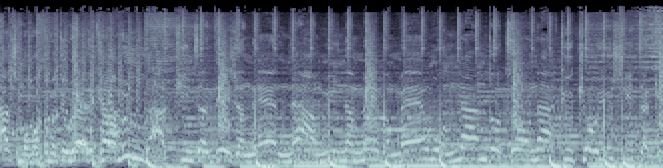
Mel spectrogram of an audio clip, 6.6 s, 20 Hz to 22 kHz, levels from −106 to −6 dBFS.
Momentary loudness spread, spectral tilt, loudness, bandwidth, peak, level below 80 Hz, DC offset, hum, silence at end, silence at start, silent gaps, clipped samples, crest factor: 2 LU; -5 dB/octave; -24 LUFS; 19 kHz; -12 dBFS; -28 dBFS; under 0.1%; none; 0 s; 0 s; none; under 0.1%; 10 dB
